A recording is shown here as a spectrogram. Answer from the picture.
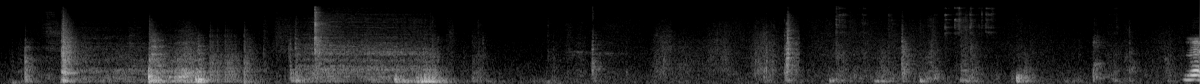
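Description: Clothes being put on and handled: a loud stretch of fabric rustling and swishing with knocks in the first few seconds, then scattered light clicks and knocks.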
